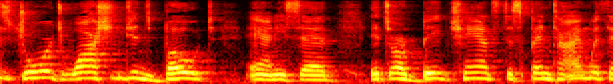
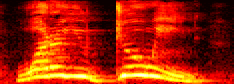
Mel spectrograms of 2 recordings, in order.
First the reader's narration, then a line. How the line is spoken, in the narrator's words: Jack shouted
